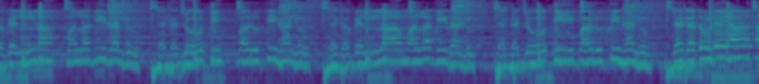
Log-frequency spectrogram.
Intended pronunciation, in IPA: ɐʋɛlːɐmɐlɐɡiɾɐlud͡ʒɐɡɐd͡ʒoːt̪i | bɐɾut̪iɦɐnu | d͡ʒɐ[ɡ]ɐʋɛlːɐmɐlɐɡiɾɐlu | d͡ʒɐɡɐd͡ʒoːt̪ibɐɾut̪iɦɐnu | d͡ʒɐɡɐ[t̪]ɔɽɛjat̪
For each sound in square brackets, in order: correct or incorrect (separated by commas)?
correct, incorrect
